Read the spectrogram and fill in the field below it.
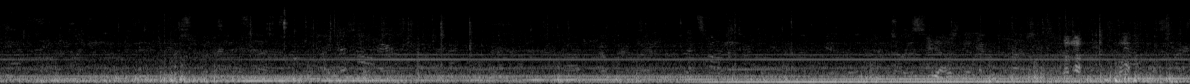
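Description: An aircraft's engines drone steadily, heard from inside the cabin.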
